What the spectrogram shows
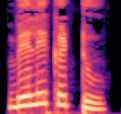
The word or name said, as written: ಬೆಲೆಕಟ್ಟು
